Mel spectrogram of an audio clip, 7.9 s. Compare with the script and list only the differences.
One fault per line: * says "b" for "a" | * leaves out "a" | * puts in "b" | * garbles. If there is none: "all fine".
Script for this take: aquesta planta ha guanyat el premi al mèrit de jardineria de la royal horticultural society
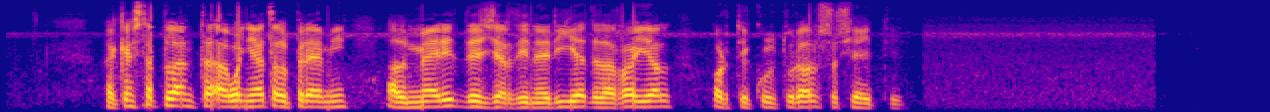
all fine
